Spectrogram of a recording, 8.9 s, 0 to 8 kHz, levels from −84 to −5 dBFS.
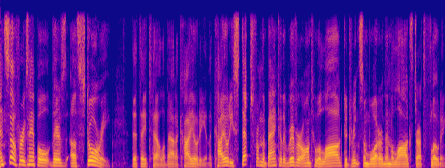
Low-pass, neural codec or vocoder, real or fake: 7.2 kHz; none; real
